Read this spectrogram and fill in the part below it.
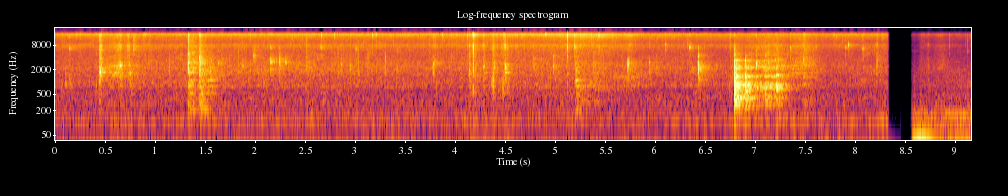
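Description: Bread pockets deep-frying in oil, a faint crackling sizzle broken by metallic strainer scrapes and clinks as a batch is lifted out, with a brief silent gap near the end.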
